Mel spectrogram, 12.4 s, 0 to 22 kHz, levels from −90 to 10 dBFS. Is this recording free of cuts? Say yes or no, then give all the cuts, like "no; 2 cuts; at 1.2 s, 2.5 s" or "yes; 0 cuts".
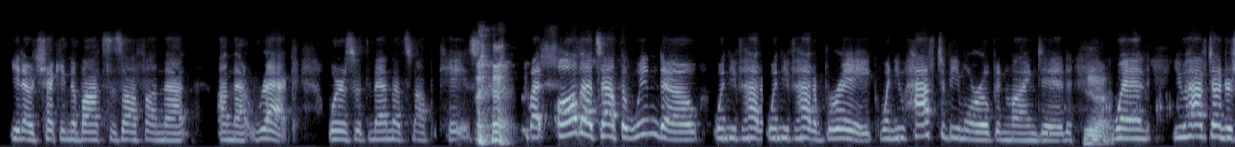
no; 1 cut; at 7.6 s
